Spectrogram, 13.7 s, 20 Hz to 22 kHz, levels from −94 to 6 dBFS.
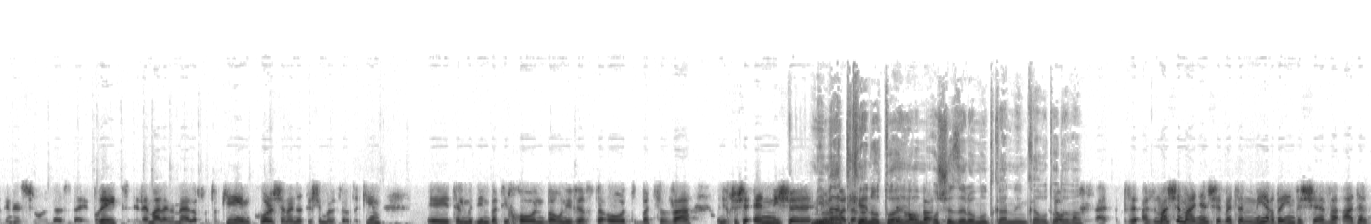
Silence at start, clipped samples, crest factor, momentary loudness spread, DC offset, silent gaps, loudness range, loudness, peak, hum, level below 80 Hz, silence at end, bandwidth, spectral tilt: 0.05 s; under 0.1%; 18 dB; 12 LU; under 0.1%; none; 5 LU; -21 LUFS; -2 dBFS; none; -60 dBFS; 0 s; 15 kHz; -5.5 dB/octave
